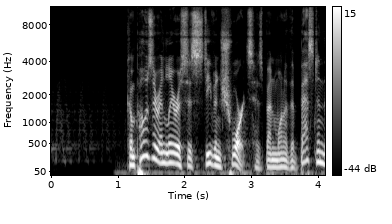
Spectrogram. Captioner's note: voiceover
